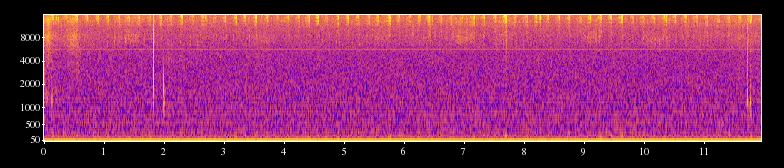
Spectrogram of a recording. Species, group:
Metrioptera saussuriana, Orthoptera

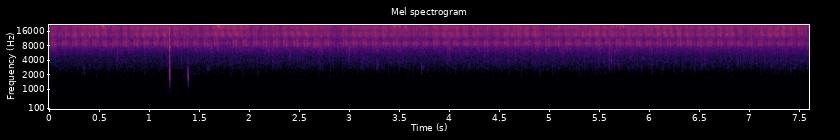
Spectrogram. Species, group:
Phaneroptera nana, Orthoptera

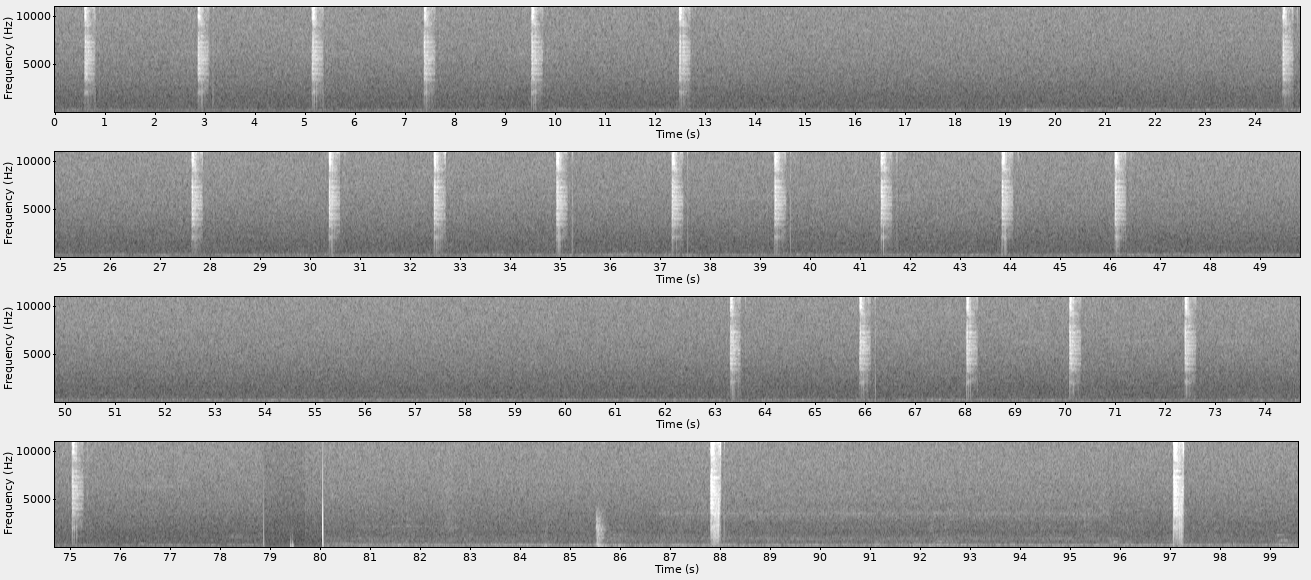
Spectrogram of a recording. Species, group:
Isophya modestior, Orthoptera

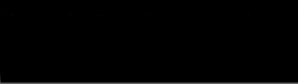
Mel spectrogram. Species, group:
Tettigonia viridissima, Orthoptera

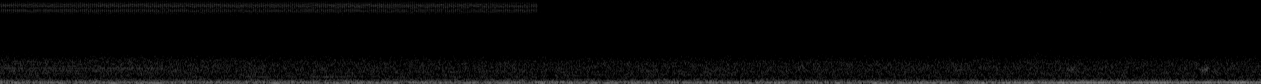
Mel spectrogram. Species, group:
Roeseliana roeselii, Orthoptera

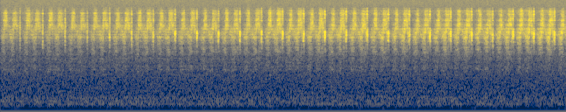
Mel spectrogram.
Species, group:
Chorthippus apricarius, Orthoptera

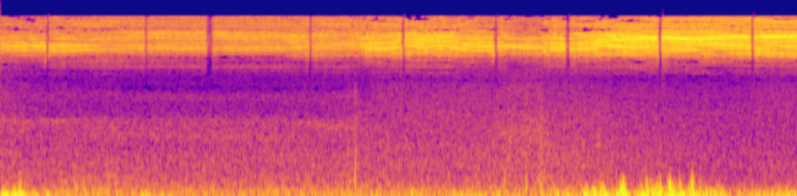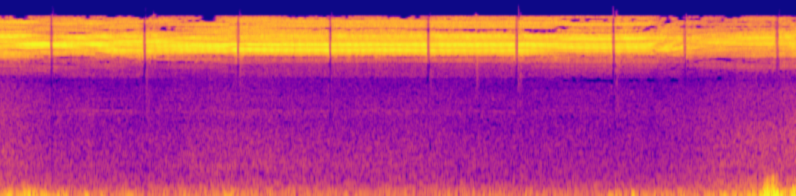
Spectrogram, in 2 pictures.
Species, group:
Neoconocephalus triops, Orthoptera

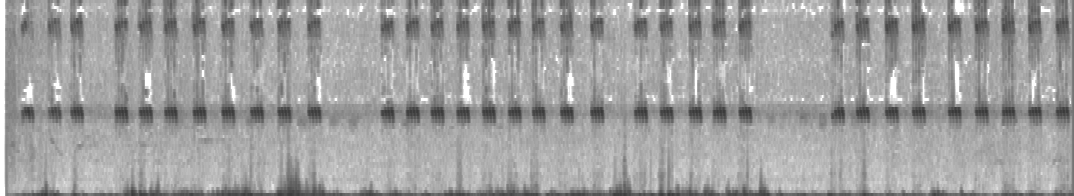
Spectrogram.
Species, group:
Gryllus campestris, Orthoptera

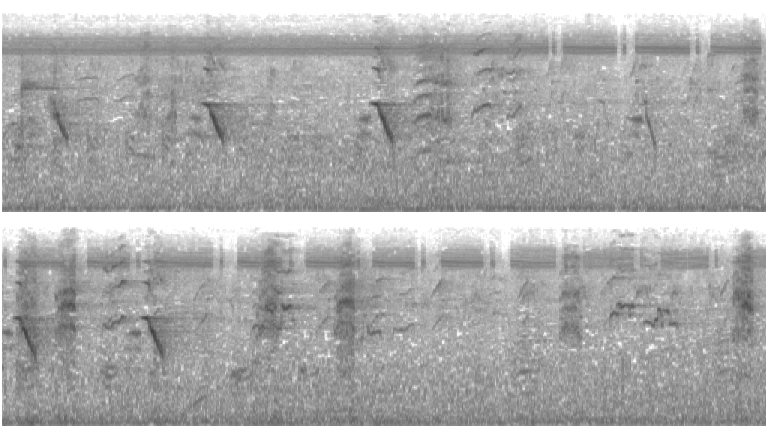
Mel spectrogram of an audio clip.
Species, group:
Popplepsalta notialis, Cicadidae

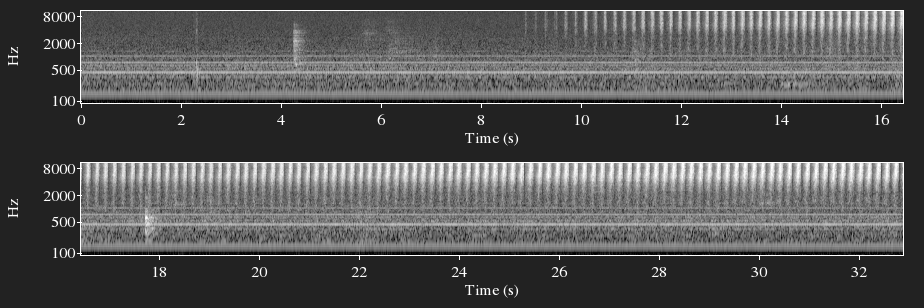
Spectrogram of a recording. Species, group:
Chorthippus vagans, Orthoptera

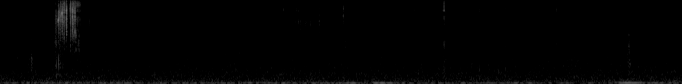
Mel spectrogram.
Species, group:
Chorthippus albomarginatus, Orthoptera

